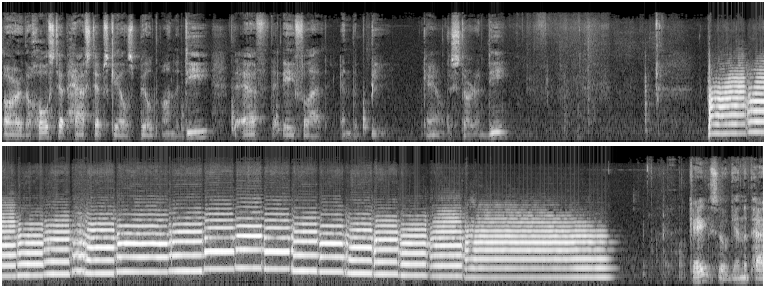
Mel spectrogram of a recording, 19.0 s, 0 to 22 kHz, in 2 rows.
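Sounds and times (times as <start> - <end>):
trumpet playing a scale: 8.8 - 17.3.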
